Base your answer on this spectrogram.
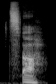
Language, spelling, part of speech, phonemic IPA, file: Navajo, tsʼah, noun, /t͡sʼɑ̀h/, Nv-tsʼah.ogg
- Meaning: sagebrush, sage (Artemisia tridentada)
